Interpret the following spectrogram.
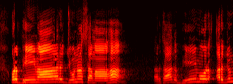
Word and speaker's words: भीमार्जुन: अत्रशुरा महेश्वासा अत्रशुरा महेश्वासा भीमार्जुन समायुधी भीमार्जुन समायुधी यहां पर जा के ऊपर भी लगा र लगा हुआ है तो र जो है वह अक्षर से पूर्व में उच्चारण करा जाएगा जैसे भीमार्जुन समायुधी है ना म के बाद में र का उच्चारण होगा तो भीमारुन समायुधी युधो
